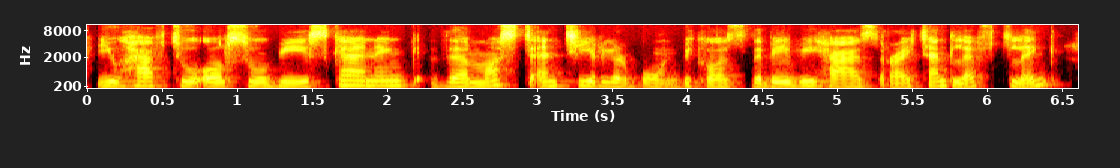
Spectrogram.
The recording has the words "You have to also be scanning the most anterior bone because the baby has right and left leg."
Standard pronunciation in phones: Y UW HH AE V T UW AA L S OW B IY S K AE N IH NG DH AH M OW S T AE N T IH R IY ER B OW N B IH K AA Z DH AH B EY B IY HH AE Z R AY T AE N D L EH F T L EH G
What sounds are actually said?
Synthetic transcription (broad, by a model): Y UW HH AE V T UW AA L S OW B IY S K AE N IH NG DH AH M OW S T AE N T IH R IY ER B OW N B IH K AA Z DH AH B EY B IY HH AE Z R AY T AE N D L EH F T L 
